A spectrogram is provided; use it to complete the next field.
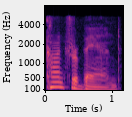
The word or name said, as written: contraband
